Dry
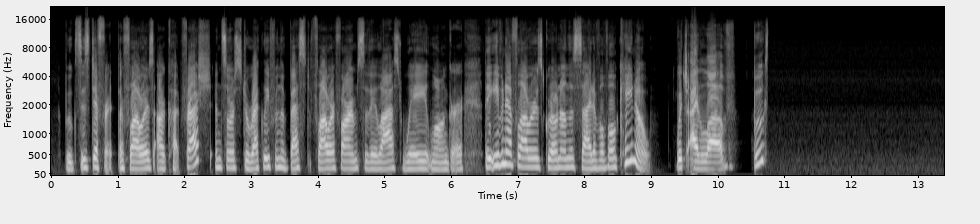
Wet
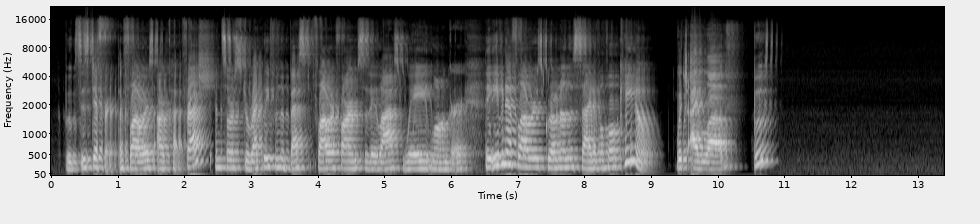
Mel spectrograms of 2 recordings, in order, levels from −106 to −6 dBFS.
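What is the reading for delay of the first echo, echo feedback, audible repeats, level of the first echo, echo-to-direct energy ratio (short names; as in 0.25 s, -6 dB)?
75 ms, 26%, 3, -6.5 dB, -6.0 dB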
